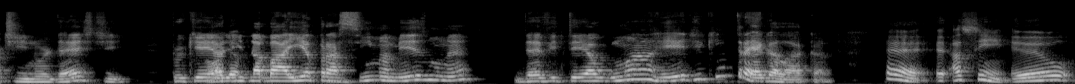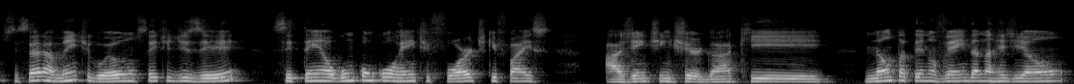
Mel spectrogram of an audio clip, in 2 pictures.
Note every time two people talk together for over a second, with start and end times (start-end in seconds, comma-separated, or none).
none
